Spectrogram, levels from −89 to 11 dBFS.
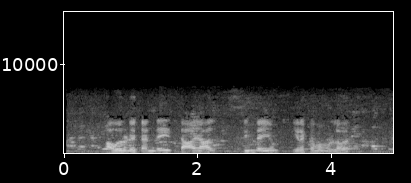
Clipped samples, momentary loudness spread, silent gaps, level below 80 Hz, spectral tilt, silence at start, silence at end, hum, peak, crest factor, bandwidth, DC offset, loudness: under 0.1%; 14 LU; none; -56 dBFS; -6 dB/octave; 0.05 s; 0 s; none; -2 dBFS; 16 dB; 7.2 kHz; under 0.1%; -17 LUFS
